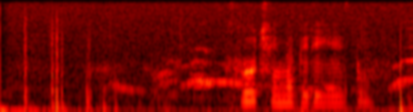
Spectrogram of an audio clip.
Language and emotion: Russian, neutral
